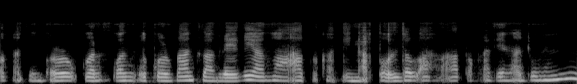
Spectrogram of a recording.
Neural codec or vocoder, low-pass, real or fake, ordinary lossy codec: codec, 24 kHz, 1 kbps, SNAC; 7.2 kHz; fake; none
